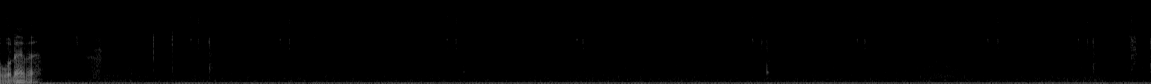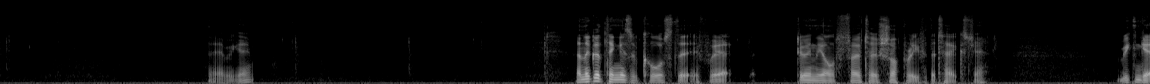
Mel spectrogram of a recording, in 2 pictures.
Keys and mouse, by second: 0.0 ctrl+click, 1.9 ctrl+click, 2.8 ctrl+click, 4.5 ctrl+click, 5.8 ctrl+click, 7.5 ctrl+click, 8.6 ctrl+click, 9.9 ctrl+click, 10.8 ctrl+click, 11.6 middle click, 14.4 ctrl+click, 16.2 ctrl+click, 17.9 ctrl+click, 18.9 ctrl+click, 20.1 ctrl+click, 21.2 ctrl+click, 21.8 middle click.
